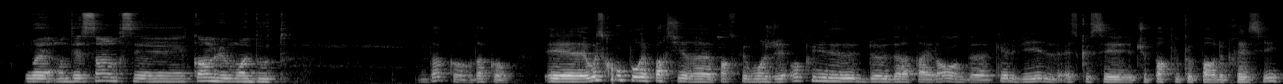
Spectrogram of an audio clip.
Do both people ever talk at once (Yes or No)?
No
